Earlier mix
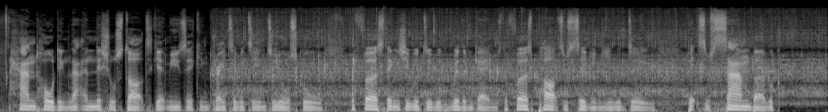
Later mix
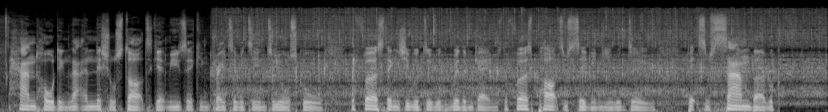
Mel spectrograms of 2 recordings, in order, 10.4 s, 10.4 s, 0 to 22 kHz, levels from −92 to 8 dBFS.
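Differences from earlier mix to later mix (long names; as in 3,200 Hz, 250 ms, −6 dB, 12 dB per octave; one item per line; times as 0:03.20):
speech: add high-frequency loss of the air 60 metres
master: add high-shelf EQ 5,300 Hz +8 dB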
